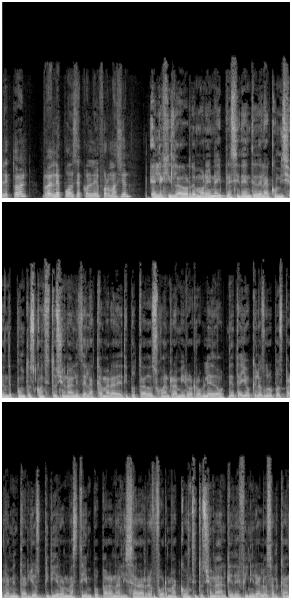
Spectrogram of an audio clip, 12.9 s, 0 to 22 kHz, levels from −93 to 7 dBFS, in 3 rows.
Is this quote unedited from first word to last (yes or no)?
yes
